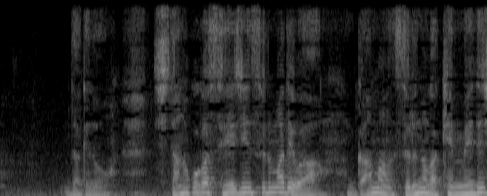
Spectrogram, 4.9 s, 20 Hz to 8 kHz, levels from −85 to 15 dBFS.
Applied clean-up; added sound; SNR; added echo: none; none; none; none.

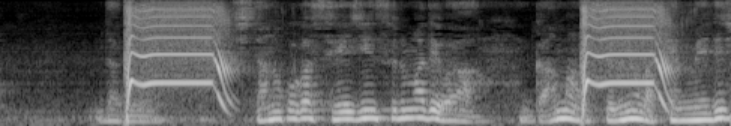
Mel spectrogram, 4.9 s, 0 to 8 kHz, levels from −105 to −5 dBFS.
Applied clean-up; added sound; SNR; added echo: none; Drill; 2 dB; reverberation time 0.2 s.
